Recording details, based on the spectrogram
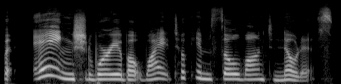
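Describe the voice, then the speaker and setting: A woman voicing a brash, impatient and scornful young tomboy girl in a story reading, with a loud, taunting delivery. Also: a little high, normal speed, no room sound, studio quality, natural voice. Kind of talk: character voice in an audiobook-style fan fiction reading.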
